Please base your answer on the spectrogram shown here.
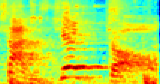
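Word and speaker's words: Sanxenxo: Bienvenidos a Sanjenjo. Ciudad que en gallego se dice Sancheto.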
